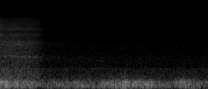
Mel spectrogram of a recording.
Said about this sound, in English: You hear the thunder?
